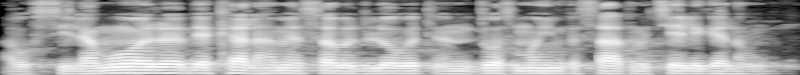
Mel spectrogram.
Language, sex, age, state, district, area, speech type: Maithili, male, 30-45, Bihar, Begusarai, rural, spontaneous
